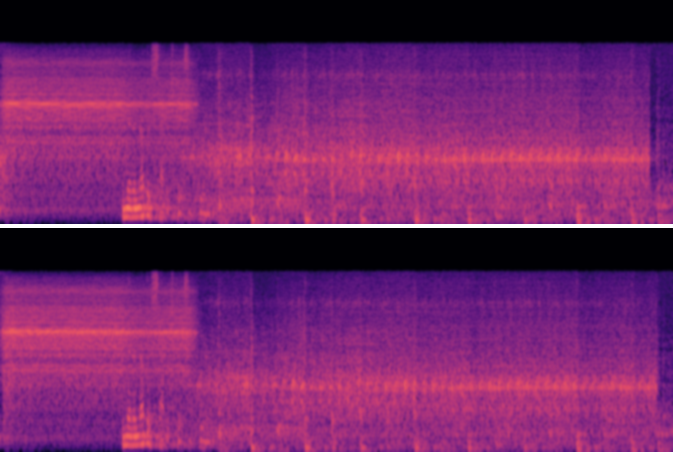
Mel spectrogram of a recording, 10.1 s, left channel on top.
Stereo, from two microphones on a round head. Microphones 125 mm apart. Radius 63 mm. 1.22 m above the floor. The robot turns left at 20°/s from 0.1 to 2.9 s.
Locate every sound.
1.8 s a man speaking: 30° right (ahead or behind), 0.9 m; by 3.2 s 5° right (ahead or behind), 0.9 m
3.3 s running footsteps: 15° left (ahead or behind), 1.5 m; by 10.1 s 15° right (ahead or behind), 6.5 m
